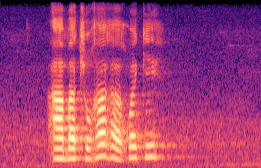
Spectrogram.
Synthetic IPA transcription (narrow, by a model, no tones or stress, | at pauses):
abat͡sʰʊχaχaχwɛkʼɪ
